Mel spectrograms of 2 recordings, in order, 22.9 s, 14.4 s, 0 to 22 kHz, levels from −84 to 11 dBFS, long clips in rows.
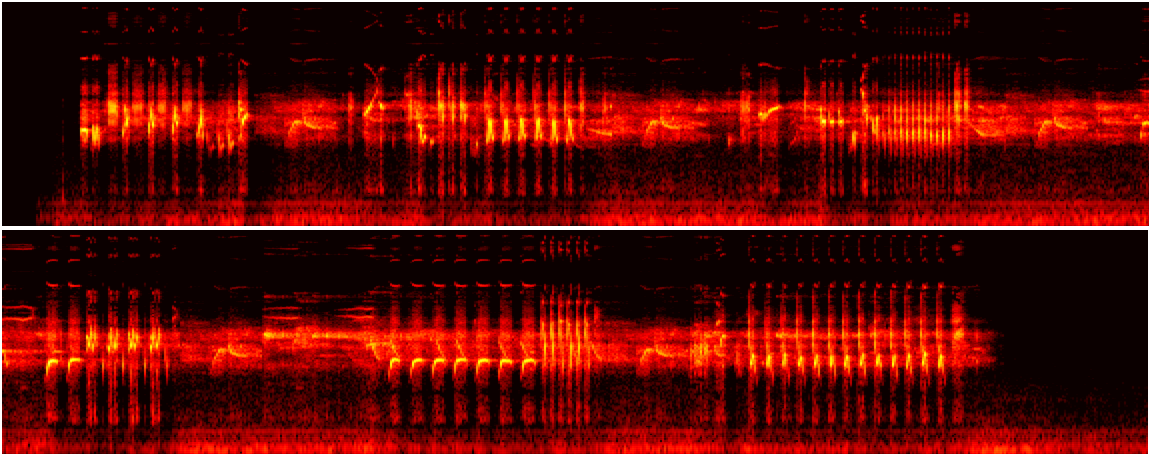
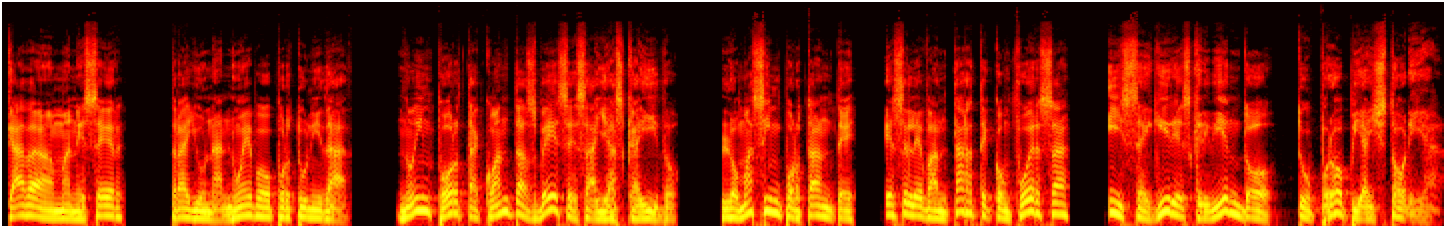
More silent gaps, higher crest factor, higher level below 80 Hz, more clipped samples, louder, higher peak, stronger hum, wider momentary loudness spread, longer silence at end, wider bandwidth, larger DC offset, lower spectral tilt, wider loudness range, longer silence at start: second, none vs 1.24-1.68 s, 3.50-3.92 s, 6.77-7.19 s; about the same, 20 dB vs 16 dB; second, -56 dBFS vs -36 dBFS; neither; about the same, -16 LUFS vs -15 LUFS; about the same, 0 dBFS vs 0 dBFS; neither; first, 17 LU vs 6 LU; first, 1.7 s vs 0.05 s; first, over 20 kHz vs 14.5 kHz; neither; second, 2 dB/octave vs -5.5 dB/octave; about the same, 3 LU vs 1 LU; first, 0.8 s vs 0.05 s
